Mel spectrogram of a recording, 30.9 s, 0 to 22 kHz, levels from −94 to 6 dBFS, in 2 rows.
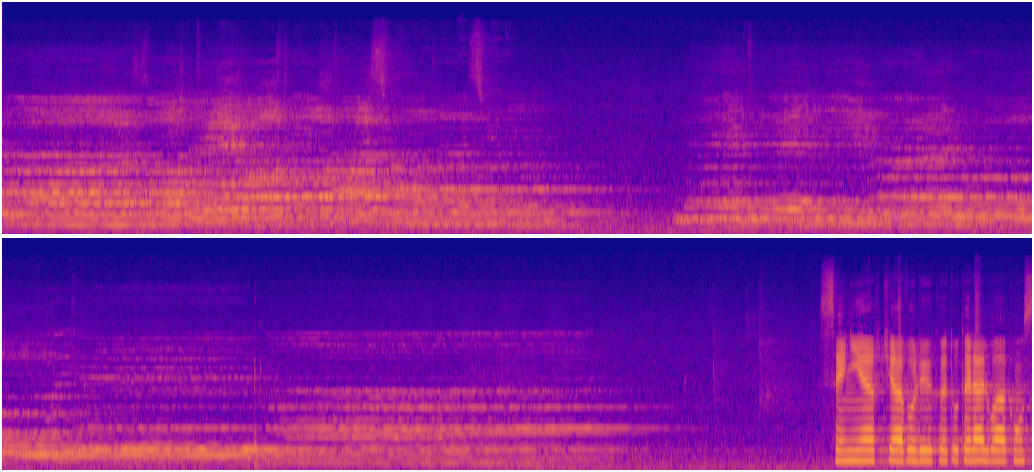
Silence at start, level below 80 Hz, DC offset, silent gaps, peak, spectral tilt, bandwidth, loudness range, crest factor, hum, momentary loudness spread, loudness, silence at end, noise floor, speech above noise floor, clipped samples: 0 s; -54 dBFS; under 0.1%; none; -2 dBFS; -5.5 dB/octave; 13.5 kHz; 18 LU; 24 dB; none; 19 LU; -26 LUFS; 0 s; -51 dBFS; 33 dB; under 0.1%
